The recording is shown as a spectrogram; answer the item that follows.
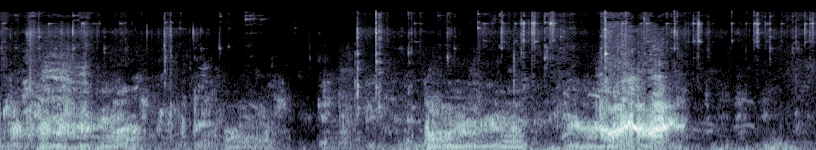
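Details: Dogs at play in a dog park make harsh growling bursts, an early one, a pause of near quiet, then a louder, raspy snarling outburst toward the end.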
